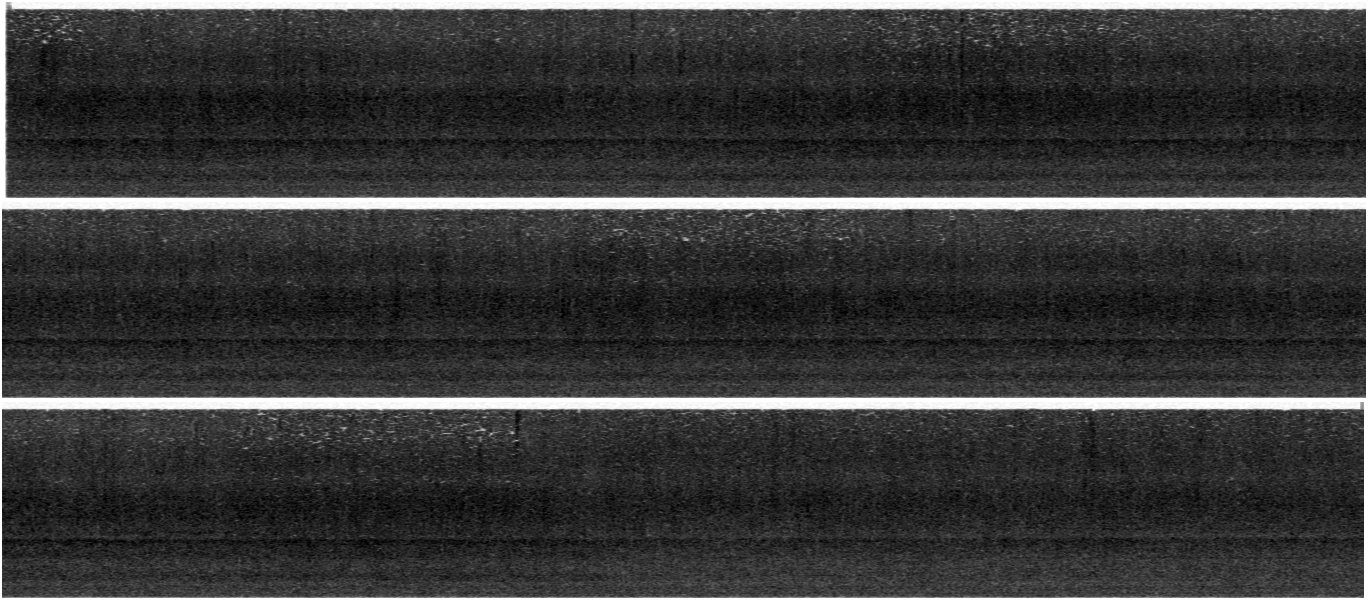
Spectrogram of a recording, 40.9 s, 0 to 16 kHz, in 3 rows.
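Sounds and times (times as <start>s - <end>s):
aquarium water rushing: 0.1s - 40.9s.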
